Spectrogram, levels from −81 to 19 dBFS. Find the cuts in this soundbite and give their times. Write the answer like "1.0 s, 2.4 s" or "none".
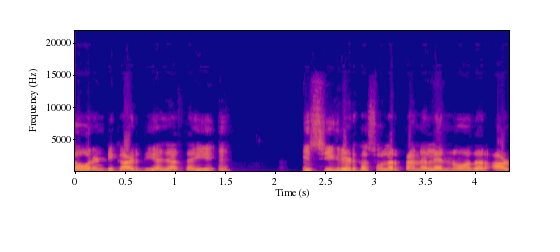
1.4 s

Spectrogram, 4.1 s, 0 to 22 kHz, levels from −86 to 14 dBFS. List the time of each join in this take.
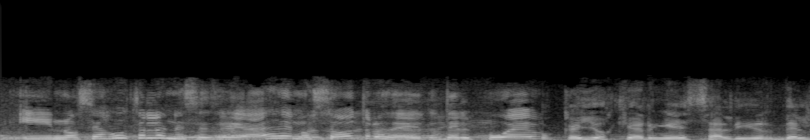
3.1 s

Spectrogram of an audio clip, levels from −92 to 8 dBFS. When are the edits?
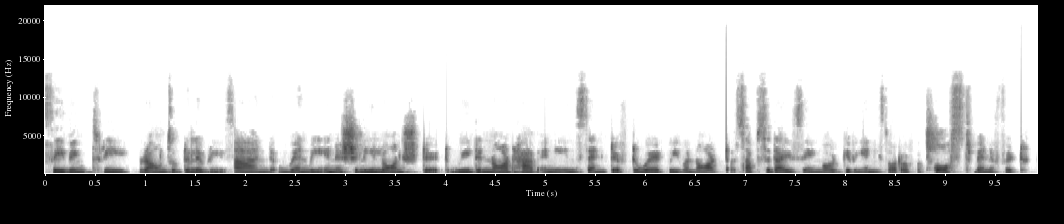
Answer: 0.9 s, 1.8 s, 6.9 s, 8.8 s

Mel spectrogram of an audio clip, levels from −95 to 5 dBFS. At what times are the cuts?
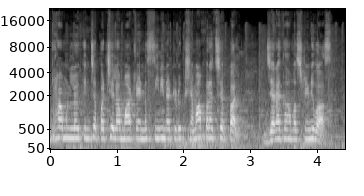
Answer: none

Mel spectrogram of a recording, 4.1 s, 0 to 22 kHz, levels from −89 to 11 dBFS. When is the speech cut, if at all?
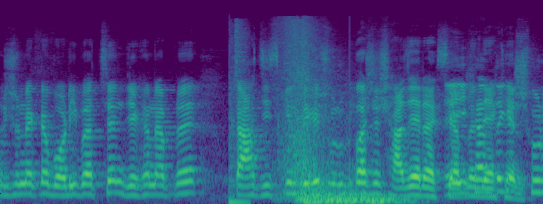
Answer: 2.6 s

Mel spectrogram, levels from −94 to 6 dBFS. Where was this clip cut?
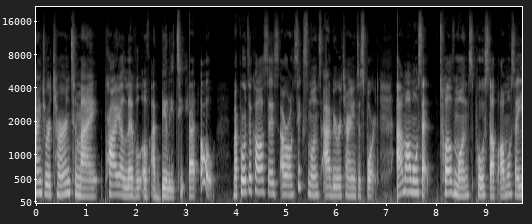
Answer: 3.1 s

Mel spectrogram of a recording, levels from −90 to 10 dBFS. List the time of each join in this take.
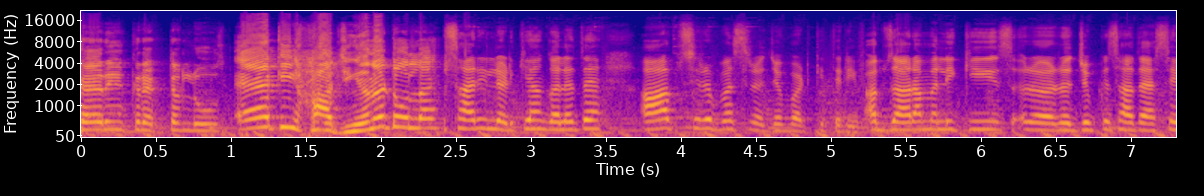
0.9 s, 2.5 s, 5.2 s

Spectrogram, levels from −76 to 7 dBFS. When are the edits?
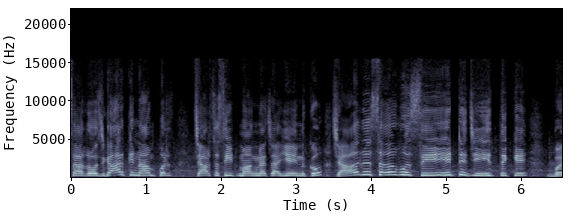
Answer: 3.3 s

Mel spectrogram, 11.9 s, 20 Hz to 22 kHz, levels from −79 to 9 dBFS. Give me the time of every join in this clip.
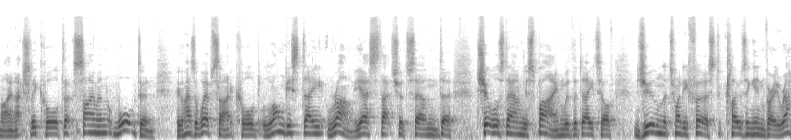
none

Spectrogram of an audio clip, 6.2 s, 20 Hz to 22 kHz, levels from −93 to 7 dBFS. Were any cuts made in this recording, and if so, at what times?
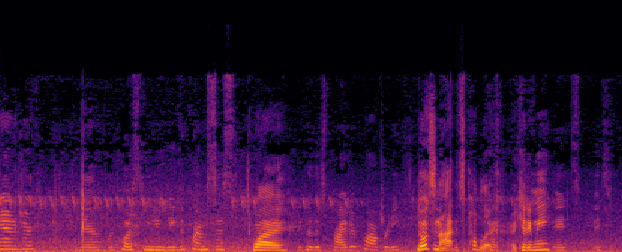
none

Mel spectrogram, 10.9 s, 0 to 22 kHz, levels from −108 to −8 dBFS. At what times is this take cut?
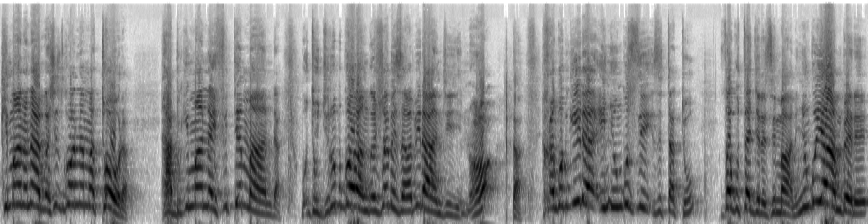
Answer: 6.4 s

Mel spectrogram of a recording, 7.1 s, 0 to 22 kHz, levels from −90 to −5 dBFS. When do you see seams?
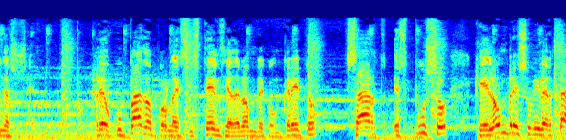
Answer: none

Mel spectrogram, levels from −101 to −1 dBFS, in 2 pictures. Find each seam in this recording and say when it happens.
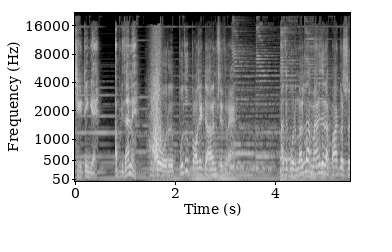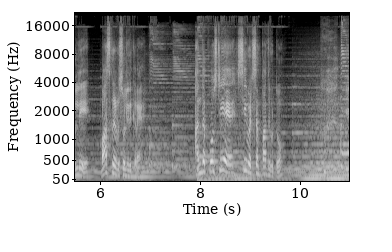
1.4 s

